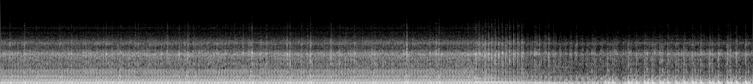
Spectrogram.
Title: Misfire renegade 1000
